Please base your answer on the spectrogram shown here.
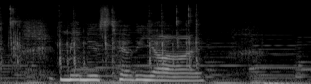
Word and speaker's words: ministerial: I doubt you actually say the E. Hold on. Ministerial. Thank you so much for the German. That's not what I was searching for. Ministerial.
